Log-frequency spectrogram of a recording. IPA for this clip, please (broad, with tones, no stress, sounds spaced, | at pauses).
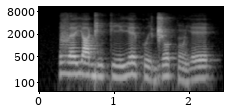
v ɛ˦ j a˦ ɡ i˧ k i˧ j e˦ kʷ i˨ d͡ʒ o˦ k ũ˨ j e˦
